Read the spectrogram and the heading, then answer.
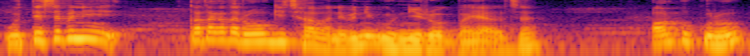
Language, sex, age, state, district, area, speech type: Nepali, male, 45-60, West Bengal, Darjeeling, rural, spontaneous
